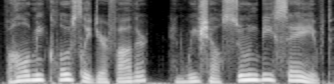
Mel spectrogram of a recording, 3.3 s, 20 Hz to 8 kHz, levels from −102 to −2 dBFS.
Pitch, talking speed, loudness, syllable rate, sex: 140 Hz, 195 wpm, -16 LUFS, 5.3 syllables/s, male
